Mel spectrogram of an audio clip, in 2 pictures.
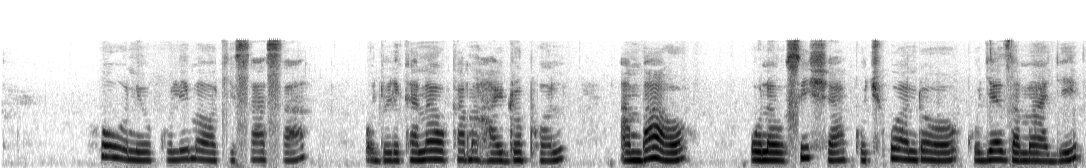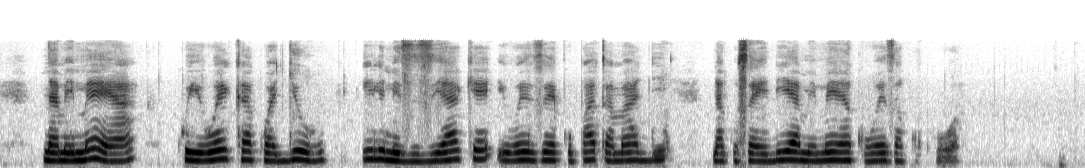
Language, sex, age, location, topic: Swahili, female, 25-35, Dar es Salaam, agriculture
